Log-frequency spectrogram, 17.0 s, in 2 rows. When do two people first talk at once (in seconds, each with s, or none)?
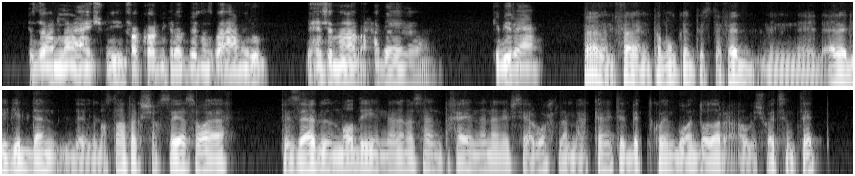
none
